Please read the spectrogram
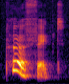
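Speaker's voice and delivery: grandma cooing over the cake. Acted. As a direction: coo it with delight. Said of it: "Grandma cooed".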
